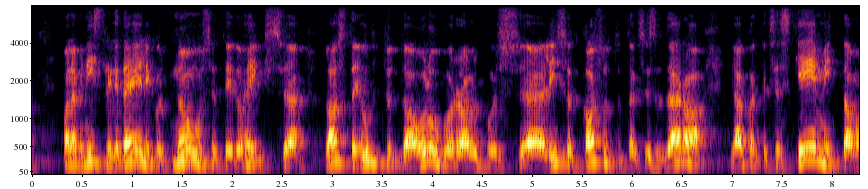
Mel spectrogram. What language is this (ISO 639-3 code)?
est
